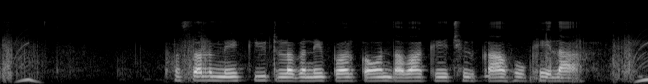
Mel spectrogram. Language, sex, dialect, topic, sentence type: Bhojpuri, female, Western, agriculture, question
